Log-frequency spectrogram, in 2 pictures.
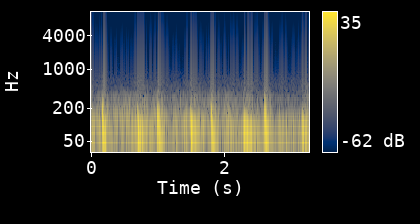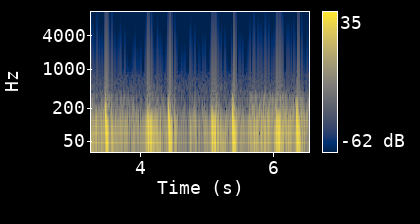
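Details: Male heartbeat and breathing auscultated through stethoscope: soft paired heartbeats near 60 a minute under muffled stethoscope rumble, faint breathing behind; normal heart sounds.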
